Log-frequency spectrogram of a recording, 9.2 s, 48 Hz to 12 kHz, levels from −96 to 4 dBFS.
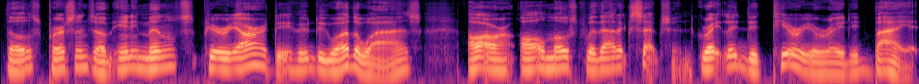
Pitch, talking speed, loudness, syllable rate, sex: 125 Hz, 110 wpm, -18 LUFS, 4.4 syllables/s, male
